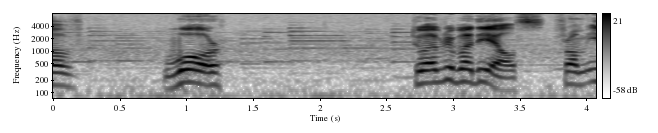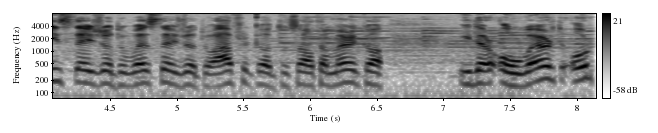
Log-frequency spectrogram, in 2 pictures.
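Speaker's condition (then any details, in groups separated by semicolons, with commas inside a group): No condition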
